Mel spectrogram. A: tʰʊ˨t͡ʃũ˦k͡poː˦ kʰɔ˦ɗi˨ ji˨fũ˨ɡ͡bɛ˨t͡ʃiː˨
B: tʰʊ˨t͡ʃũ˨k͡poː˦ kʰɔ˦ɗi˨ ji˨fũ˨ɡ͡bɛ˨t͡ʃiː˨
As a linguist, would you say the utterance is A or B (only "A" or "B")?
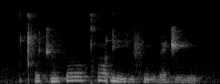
B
